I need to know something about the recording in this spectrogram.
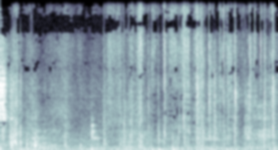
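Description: Faint crinkling and small crackles of a trading-card pack's wrapper being handled and picked at to tear it open.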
